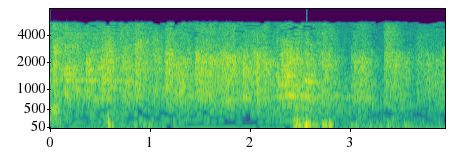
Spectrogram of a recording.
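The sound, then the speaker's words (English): An audience applauds to welcome a speaker, giving a steady wash of clapping with a few heavier low thumps mixed in. “Put your hands together and welcome.”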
